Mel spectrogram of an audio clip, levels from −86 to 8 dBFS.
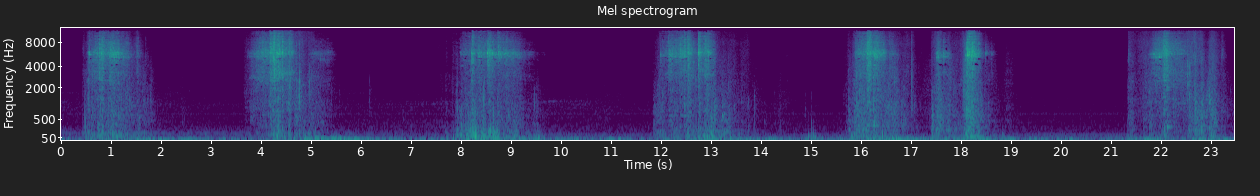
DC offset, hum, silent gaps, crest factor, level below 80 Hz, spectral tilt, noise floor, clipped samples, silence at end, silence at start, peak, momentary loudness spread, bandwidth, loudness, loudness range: under 0.1%; none; none; 30 dB; -56 dBFS; 0.5 dB/octave; -62 dBFS; under 0.1%; 0 s; 0.15 s; -8 dBFS; 26 LU; 11.5 kHz; -31 LUFS; 11 LU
